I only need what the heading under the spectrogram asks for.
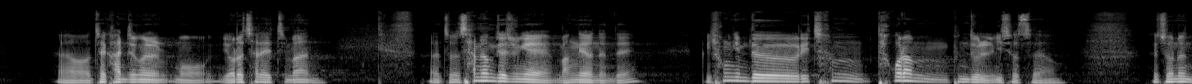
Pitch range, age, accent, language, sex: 100-135 Hz, 40-59, native, Korean, male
